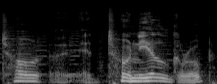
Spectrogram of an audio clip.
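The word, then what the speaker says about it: Toneelgroep: Ivo van Hove brings Amsterdam's Toneel Group.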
